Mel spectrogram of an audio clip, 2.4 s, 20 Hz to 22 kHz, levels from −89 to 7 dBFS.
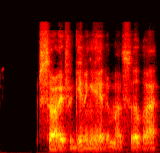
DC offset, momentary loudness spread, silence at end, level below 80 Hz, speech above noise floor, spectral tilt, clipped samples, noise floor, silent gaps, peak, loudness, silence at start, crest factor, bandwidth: under 0.1%; 9 LU; 0.05 s; -74 dBFS; 54 dB; -2 dB/octave; under 0.1%; -79 dBFS; none; -6 dBFS; -23 LUFS; 0.6 s; 20 dB; 12.5 kHz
